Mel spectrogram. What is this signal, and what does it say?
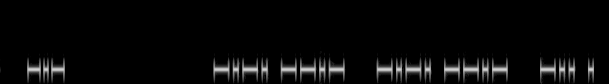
Morse code, heard as a keyed tone, about 24 wpm, 700 Hz. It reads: K CQ CQ DE
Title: Speed-Racing Common QSO Phrases - 25wpm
